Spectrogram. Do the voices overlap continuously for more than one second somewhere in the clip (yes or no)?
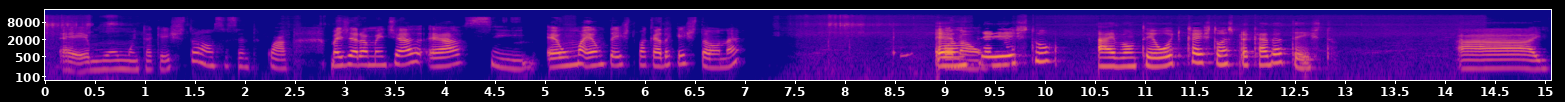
no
